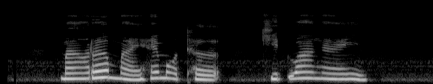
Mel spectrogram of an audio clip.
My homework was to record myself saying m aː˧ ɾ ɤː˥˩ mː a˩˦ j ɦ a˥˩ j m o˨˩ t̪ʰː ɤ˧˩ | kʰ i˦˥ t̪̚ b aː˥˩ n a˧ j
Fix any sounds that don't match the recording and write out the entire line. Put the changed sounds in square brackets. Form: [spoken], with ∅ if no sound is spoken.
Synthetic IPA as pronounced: m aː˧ ɾ ɤː˥˩ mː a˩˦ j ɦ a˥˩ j m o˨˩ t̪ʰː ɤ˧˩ | kʰ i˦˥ t̪̚ [w] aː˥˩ [ŋ] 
